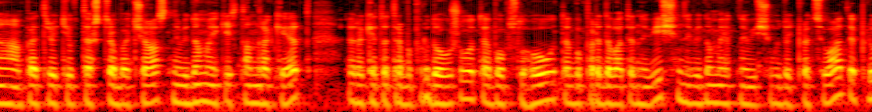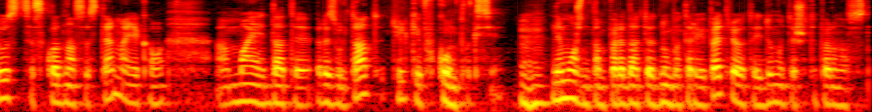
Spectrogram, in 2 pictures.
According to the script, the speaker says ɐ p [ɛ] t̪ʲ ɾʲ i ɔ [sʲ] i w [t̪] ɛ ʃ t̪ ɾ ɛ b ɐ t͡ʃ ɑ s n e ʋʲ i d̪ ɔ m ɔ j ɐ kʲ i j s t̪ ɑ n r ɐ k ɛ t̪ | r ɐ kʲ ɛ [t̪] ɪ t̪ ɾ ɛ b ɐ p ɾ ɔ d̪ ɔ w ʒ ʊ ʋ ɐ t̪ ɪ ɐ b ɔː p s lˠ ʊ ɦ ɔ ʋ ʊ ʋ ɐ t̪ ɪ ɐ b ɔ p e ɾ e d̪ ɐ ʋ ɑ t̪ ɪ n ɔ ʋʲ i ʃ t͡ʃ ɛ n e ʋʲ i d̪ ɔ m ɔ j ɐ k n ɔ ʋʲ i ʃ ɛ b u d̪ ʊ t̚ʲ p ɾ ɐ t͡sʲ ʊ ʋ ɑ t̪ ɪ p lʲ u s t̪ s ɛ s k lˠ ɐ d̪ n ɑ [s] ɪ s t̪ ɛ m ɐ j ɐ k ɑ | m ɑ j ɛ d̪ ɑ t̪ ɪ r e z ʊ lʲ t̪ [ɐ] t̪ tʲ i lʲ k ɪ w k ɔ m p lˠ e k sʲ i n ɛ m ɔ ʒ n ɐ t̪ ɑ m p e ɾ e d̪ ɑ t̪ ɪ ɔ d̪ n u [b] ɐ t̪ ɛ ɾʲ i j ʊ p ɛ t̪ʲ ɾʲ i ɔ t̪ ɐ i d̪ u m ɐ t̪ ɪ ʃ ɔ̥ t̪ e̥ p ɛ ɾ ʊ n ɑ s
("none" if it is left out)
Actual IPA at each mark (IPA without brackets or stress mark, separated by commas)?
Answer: ɛ, tʲ, t̪, t̪, s, ɑ, b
